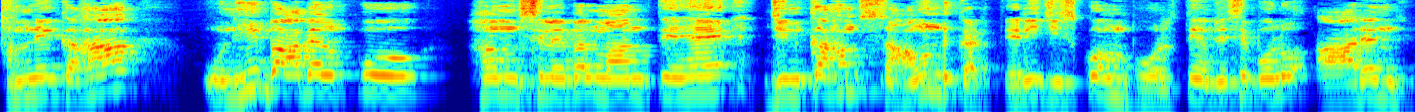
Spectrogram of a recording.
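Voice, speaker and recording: High-voiced man teaching a grammar class. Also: normal speed. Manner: asks questions and answers them himself, repeating key words.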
